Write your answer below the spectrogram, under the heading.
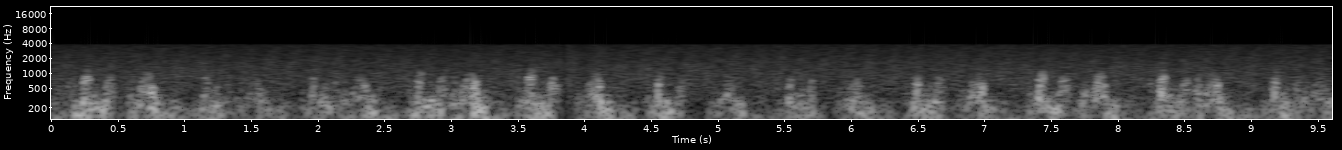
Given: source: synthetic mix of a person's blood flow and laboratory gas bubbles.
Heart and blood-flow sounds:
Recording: Doppler ultrasound of blood flow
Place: precordium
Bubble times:
no bubbles
From the record:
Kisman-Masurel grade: 000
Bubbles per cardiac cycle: 0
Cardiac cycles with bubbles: 0%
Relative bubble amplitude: no bubbles discernible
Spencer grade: 0 (complete lack of bubble signals)

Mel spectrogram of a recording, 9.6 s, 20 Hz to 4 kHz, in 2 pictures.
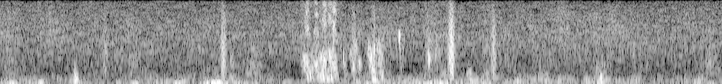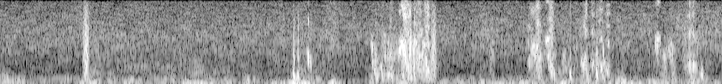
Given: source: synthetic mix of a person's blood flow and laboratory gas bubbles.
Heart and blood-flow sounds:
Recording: Doppler ultrasound of blood flow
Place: subclavian vein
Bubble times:
2.00-2.59 s: bubbles
2.64-2.71 s: bubbles
2.83-3.01 s: bubbles
3.10-3.17 s: bubbles
6.75-6.96 s: bubbles
7.27-7.74 s: bubbles
8.31-8.89 s: bubbles
9.17-9.33 s: bubbles
9.38-9.54 s: bubbles
From the record:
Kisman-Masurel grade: 332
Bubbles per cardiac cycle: rolling drumbeat, 9 or more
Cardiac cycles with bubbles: 50 to 99%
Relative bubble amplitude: moderate (0.250 to 0.450)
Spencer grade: 3 (all of the cardiac periods contain showers or single bubble signals, but not dominating or overriding the cardiac motion signals)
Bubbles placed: anywhere in the cardiac cycle

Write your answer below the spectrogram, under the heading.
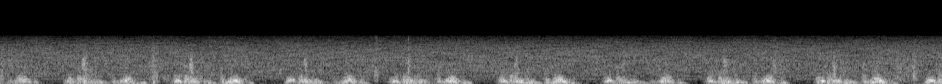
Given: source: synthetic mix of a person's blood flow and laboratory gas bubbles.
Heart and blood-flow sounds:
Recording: Doppler ultrasound of blood flow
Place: precordium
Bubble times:
2.78-2.83 s: bubbles
3.73-3.79 s: bubbles
4.05-4.11 s: bubbles
7.68-7.87 s: bubbles
From the record:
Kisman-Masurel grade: 121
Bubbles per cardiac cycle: 1 to 2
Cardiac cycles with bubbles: 10 to 50%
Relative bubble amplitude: barely perceptible (0.100 to 0.250)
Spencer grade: 2 (many but less than half of the cardiac periods contain bubble signals, singularly or in groups)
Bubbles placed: anywhere in the cardiac cycle

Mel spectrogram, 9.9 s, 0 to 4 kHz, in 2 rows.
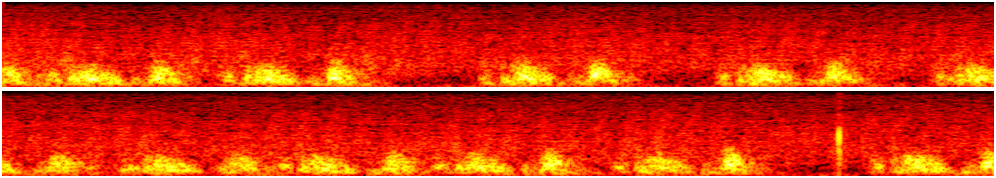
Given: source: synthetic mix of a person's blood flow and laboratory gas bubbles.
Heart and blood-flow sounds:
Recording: Doppler ultrasound of blood flow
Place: precordium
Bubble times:
9.11-9.18 s: bubbles
From the record:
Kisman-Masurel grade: 123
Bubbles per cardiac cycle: 1 to 2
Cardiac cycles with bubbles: 10 to 50%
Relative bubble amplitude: loud (0.450 to 0.775)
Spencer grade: 2 (many but less than half of the cardiac periods contain bubble signals, singularly or in groups)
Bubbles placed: anywhere in the cardiac cycle

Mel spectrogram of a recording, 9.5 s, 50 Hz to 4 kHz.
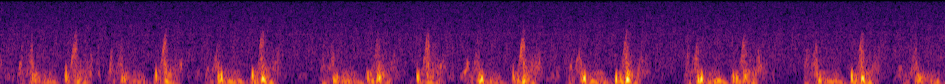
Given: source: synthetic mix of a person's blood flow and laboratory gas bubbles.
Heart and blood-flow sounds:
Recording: Doppler ultrasound of blood flow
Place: precordium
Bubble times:
no bubbles
From the record:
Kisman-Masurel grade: 000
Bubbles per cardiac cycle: 0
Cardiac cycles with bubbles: 0%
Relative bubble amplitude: no bubbles discernible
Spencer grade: 0 (complete lack of bubble signals)

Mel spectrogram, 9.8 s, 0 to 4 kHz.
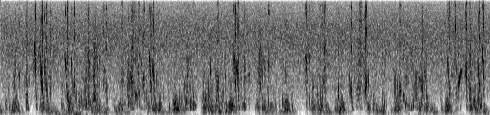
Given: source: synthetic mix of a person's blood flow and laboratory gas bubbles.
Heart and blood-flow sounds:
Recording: Doppler ultrasound of blood flow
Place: precordium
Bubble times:
0.07-0.44 s: bubbles
0.47-0.60 s: bubbles
0.64-1.10 s: bubbles
1.21-2.01 s: bubbles
2.04-2.16 s: bubbles
2.40-3.25 s: bubbles
3.55-3.96 s: bubbles
4.03-4.49 s: bubbles
4.53-5.01 s: bubbles
5.09-5.57 s: bubbles
5.62-5.74 s: bubbles
5.80-5.88 s: bubbles
6.07-6.29 s: bubbles
6.36-6.55 s: bubbles
6.69-6.80 s: bubbles
6.93-7.45 s: bubbles
7.61-7.74 s: bubbles
7.84-8.61 s: bubbles
8.90-9.73 s: bubbles
From the record:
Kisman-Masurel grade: 342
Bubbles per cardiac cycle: rolling drumbeat, 9 or more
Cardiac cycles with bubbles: 100%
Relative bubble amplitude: moderate (0.250 to 0.450)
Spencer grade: 3 (all of the cardiac periods contain showers or single bubble signals, but not dominating or overriding the cardiac motion signals)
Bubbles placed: anywhere in the cardiac cycle

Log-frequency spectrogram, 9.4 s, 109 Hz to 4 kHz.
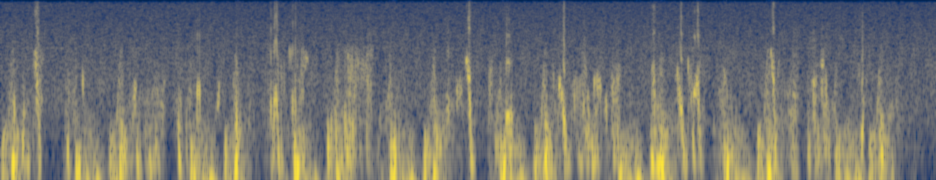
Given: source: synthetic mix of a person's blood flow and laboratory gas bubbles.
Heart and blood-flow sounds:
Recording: Doppler ultrasound of blood flow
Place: precordium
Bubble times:
0.11-0.18 s: bubbles
0.21-0.43 s: bubbles
0.64-0.72 s: bubbles
0.79-0.86 s: bubbles
1.31-1.67 s: bubbles
1.74-1.90 s: bubbles
1.93-2.04 s: bubbles
2.14-2.19 s: bubbles
2.33-2.43 s: bubbles
2.67-3.08 s: bubbles
3.27-3.74 s: bubbles
3.90-4.03 s: bubbles
4.45-4.50 s: bubbles
4.54-4.77 s: bubbles
4.87-5.15 s: bubbles
5.49-6.22 s: bubbles
6.51-6.70 s: bubbles
6.73-7.05 s: bubbles
7.17-7.37 s: bubbles
7.67-8.01 s: bubbles
8.06-8.32 s: bubbles
8.55-8.67 s: bubbles
From the record:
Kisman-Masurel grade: 232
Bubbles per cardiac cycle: several, 3 to 8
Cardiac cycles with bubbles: 50 to 99%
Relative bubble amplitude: moderate (0.250 to 0.450)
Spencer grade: 3 (all of the cardiac periods contain showers or single bubble signals, but not dominating or overriding the cardiac motion signals)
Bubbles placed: anywhere in the cardiac cycle

